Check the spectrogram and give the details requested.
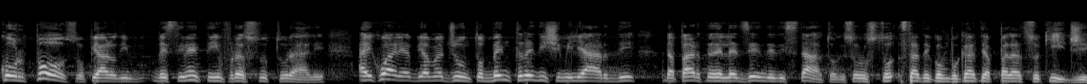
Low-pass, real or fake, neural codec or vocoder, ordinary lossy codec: none; real; none; none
